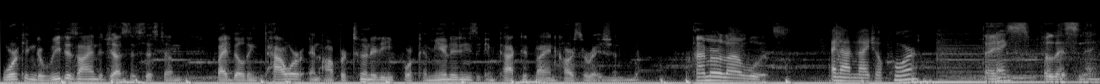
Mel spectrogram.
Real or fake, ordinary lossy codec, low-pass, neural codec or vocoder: fake; AAC, 48 kbps; 7.2 kHz; codec, 16 kHz, 8 kbps, FunCodec, trained on Chinese and English, 25 frames a second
